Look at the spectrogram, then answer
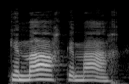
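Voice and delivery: loud, protesting farmer; gerufen. A narrator's reading. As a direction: call out to halt someone, first word loudest. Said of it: "rief der Bauer". (laut abwehrender Zuruf)

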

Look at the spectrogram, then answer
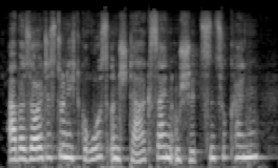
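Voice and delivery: crossly challenging; annoyed. A narrator's reading. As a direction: cut in with impatient doubt. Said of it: "unterbrach ihn das Mädchen ärgerlich".

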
